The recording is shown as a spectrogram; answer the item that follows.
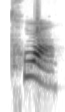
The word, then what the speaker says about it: trois: Trois, S is silent.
